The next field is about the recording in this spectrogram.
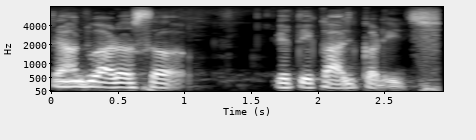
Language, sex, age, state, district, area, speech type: Maithili, female, 60+, Bihar, Darbhanga, urban, spontaneous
